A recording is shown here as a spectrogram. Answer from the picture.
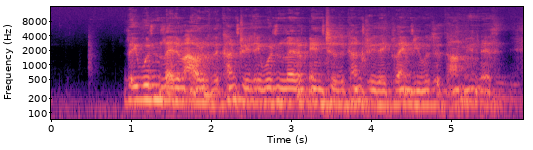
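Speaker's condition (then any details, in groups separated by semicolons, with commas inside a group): Parkinson's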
